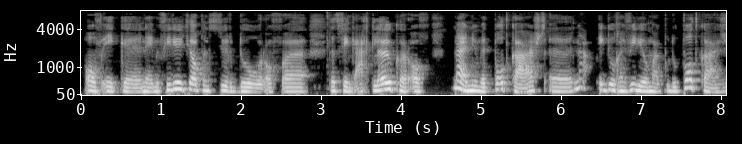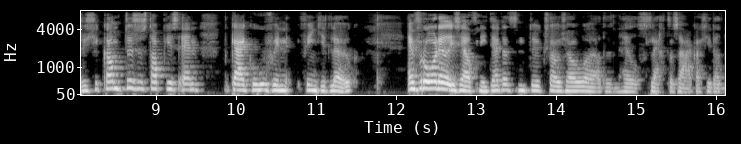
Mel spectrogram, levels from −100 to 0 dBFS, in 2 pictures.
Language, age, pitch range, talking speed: Dutch, 30-49, 160-220 Hz, 235 wpm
